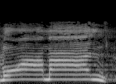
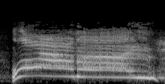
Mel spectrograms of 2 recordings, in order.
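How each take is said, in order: First: Said in the usual way. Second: "Woman!" shouted out with force; shouted call. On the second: Shown as a demonstration.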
